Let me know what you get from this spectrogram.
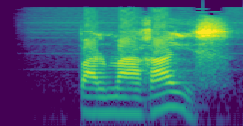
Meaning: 1. prize list; list of winners 2. record of achievements
- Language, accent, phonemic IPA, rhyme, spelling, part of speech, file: French, Canada, /pal.ma.ʁɛs/, -ɛs, palmarès, noun, Qc-palmarès.ogg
